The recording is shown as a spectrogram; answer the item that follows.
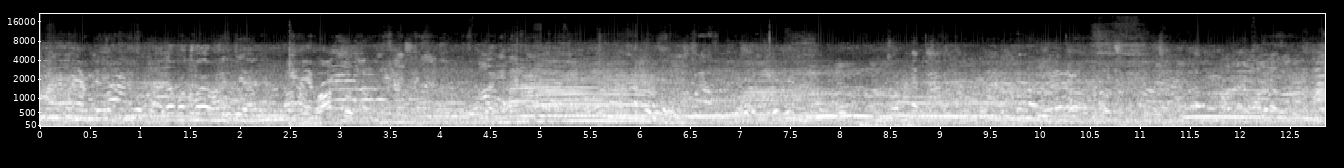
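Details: Sahiwal bull calves at a cattle market near Dhaka, January 2025; many calves lowing together in repeated long, wavering moos over a dense background of traders talking and haggling.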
